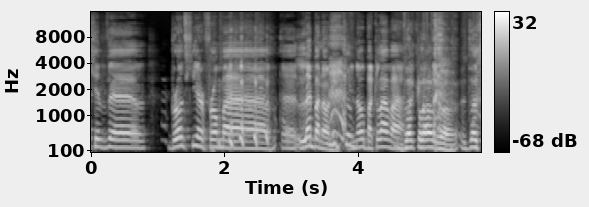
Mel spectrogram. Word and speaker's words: baklava: Black Angel, yeah, it's just sweets that I have brought here from Lebanon, baklava. Baklava. That's how you pronounce it.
